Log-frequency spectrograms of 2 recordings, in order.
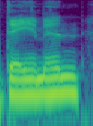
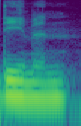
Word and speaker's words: daemon: Like, she's pronouncing it the way I was, Damon. He's pronouncing it demon.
